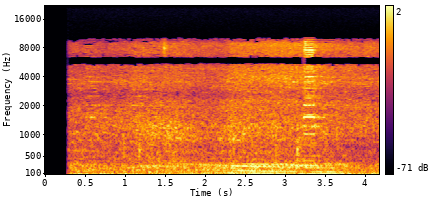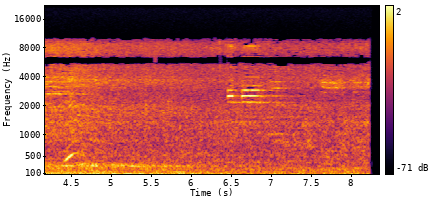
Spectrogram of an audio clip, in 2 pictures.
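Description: Porsche 911 flat-six engine running loud in slow city traffic, its low rumble building to a peak about two to three seconds in and then easing off. A few short high-pitched horn toots from surrounding traffic sound near the end, over street voices.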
